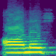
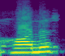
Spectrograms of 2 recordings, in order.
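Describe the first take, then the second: First: The word begins directly with a vowel sound. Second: The word begins with an audible h sound. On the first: The speaker calls it right. "But इसको हम ऑनेस्ट बोलेंगे" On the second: The speaker calls it wrong. "गलत जो है pronunciation करते हैं, इसको हॉनेस्ट बोलते हैं"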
